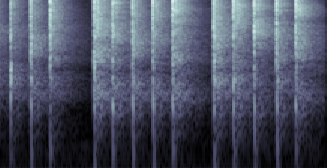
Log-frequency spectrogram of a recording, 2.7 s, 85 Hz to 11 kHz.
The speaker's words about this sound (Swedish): Ja, jag tycker till och med att vi i Kosfamiljen kan ge dig en lite fransk applåd. Wow. Ja, vi kör. Allihopa i Kosfamiljen, är ni med? 1, 2, 3.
